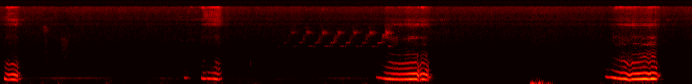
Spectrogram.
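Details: Sleeping tuxedo cat snoring: soft, squeaky nasal snores every few seconds, with faint birdsong in the background.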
